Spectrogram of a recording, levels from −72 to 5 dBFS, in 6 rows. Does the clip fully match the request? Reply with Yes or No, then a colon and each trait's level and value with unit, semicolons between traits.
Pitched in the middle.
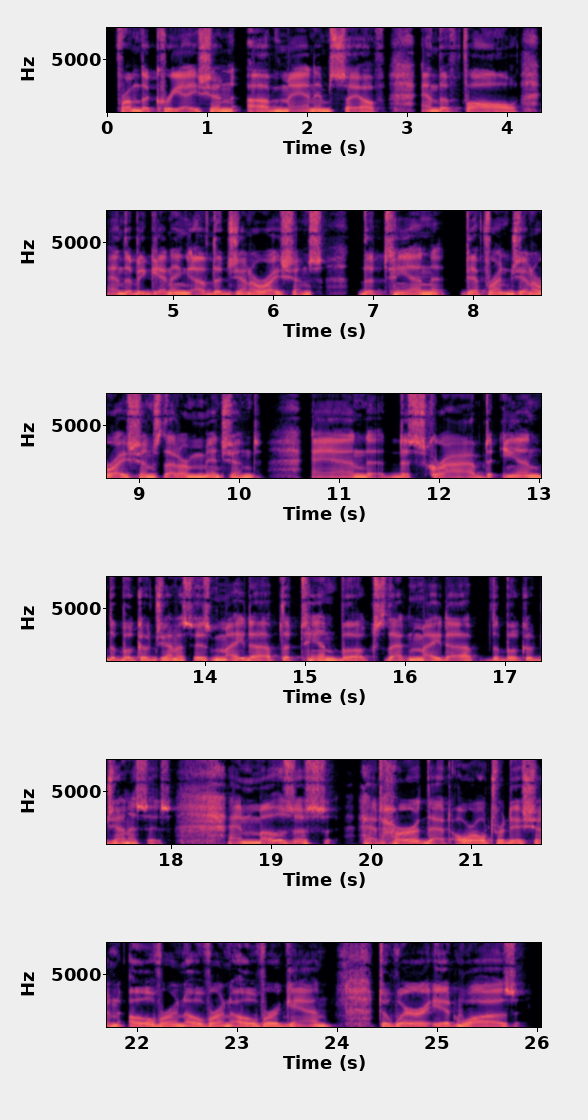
No: low, 125 Hz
